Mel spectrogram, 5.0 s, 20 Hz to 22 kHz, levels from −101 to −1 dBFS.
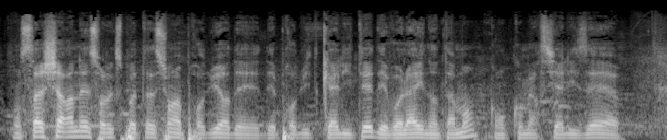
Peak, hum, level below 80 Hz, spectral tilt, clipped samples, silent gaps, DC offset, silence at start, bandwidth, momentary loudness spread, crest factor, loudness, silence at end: -6 dBFS; none; -40 dBFS; -5 dB/octave; under 0.1%; none; under 0.1%; 0.05 s; 15 kHz; 10 LU; 18 dB; -25 LUFS; 0 s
